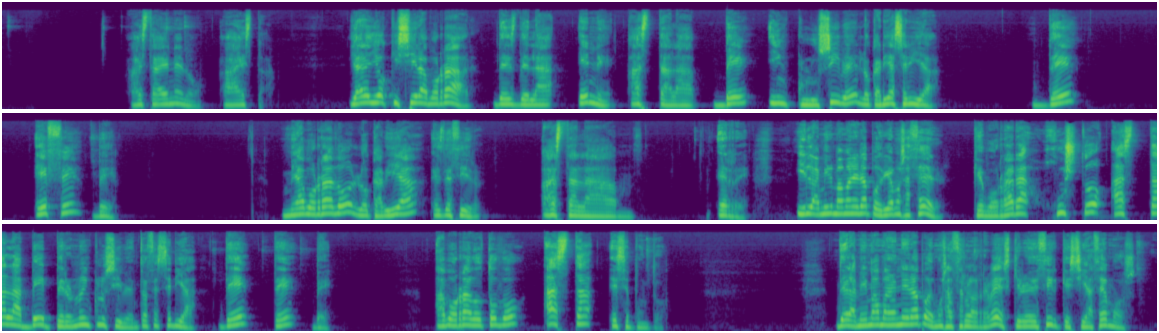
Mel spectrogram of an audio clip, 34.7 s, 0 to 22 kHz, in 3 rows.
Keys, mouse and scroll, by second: 0.0-2.2 typing, 10.5 typing, 11.9-12.4 typing, 18.4 typing, 24.9-26.5 typing, 29.5 u, 32.7 super+l.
